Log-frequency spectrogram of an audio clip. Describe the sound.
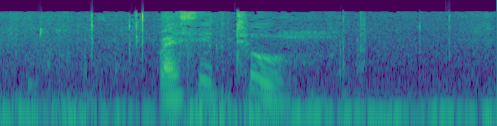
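A steady low rumble of several car engines idling in the background, from cars stopped to watch wildlife, continuous and fairly quiet, while a person speaks briefly over it.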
